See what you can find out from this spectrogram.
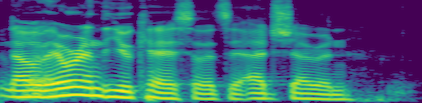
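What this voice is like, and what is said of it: Good put-on British accent. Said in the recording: “That was a really good accent.”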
